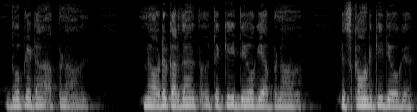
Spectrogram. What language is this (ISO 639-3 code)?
pan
